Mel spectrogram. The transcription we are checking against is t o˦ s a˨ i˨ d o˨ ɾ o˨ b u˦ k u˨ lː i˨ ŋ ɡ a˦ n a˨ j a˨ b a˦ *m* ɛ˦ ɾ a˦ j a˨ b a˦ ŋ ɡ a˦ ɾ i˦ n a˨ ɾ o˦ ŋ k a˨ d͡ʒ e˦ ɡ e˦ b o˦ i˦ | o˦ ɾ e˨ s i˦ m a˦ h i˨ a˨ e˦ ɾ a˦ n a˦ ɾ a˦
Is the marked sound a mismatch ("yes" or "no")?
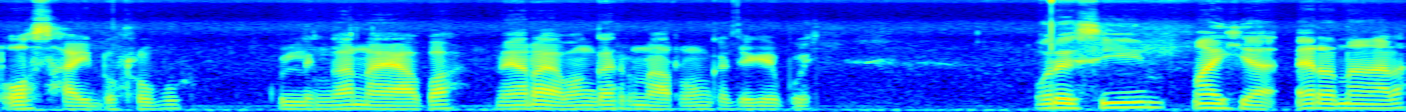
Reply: no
